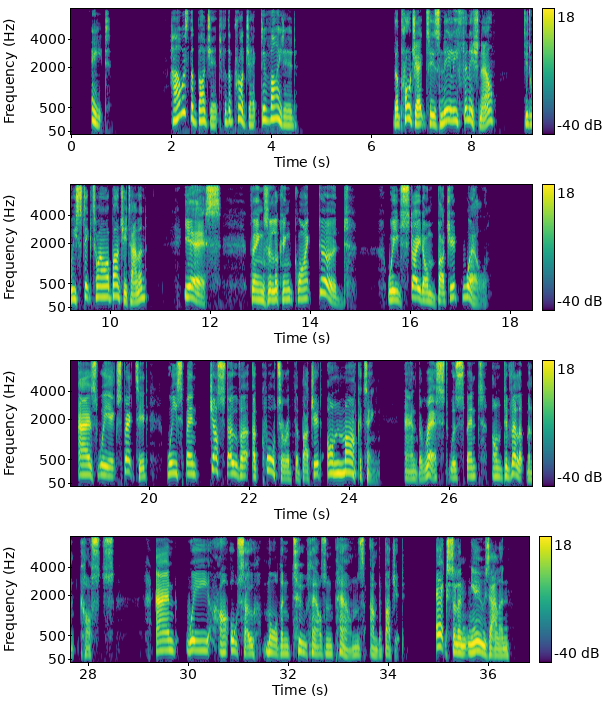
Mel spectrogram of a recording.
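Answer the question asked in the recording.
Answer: Just over a quarter on marketing, the rest on development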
